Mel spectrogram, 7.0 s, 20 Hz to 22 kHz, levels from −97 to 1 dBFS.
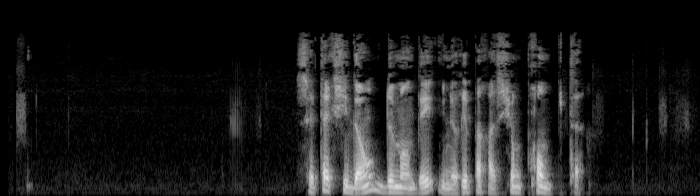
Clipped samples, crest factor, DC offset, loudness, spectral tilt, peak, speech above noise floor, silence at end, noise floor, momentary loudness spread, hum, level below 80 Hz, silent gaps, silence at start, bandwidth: under 0.1%; 24 dB; under 0.1%; -22 LUFS; -5 dB/octave; -2 dBFS; 56 dB; 1.2 s; -77 dBFS; 15 LU; none; -58 dBFS; none; 3 s; 11 kHz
